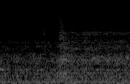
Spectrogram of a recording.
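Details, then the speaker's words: Husqvarna zero-turn mower deck idler pulley spun down by hand during deck rebuild, quiet even whir with no grinding, rasp or clicking; idler bearing sounds good. "This one, this pulley, idler pulley, that sounds good."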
